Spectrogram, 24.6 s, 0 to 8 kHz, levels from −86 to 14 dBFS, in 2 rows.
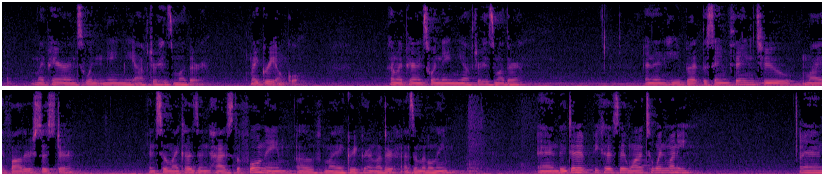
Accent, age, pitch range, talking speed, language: American, 20-39, 145-165 Hz, 140 wpm, English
